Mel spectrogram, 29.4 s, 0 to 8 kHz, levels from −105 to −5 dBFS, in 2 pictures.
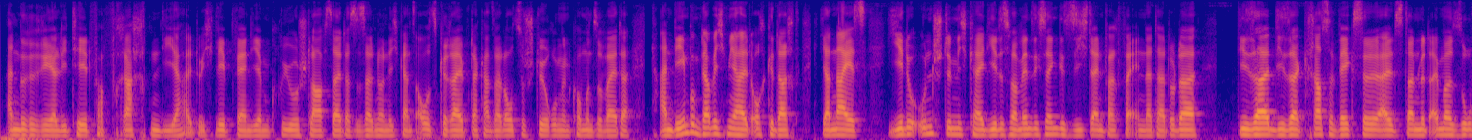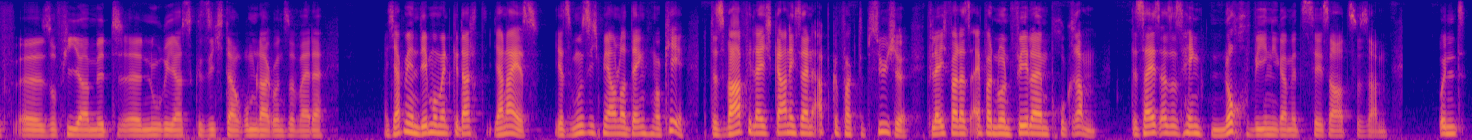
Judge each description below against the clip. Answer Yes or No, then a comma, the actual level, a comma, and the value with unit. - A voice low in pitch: Yes, low, 115 Hz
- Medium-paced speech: No, fast, 240 wpm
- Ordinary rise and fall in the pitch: Yes, average, 3.4 semitones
